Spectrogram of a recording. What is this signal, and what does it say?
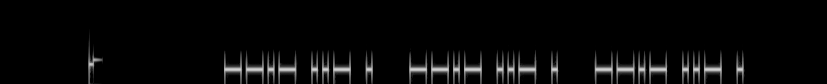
Morse code, heard as a keyed tone, about 22 wpm, 700 Hz. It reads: QUE QUE QUE
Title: Multi-letter Phonemes Repeated 3x 22wpm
